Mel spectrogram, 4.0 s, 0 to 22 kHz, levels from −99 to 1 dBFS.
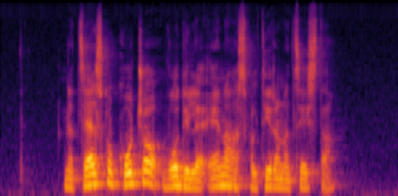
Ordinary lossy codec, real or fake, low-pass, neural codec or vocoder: Opus, 64 kbps; real; 19.8 kHz; none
